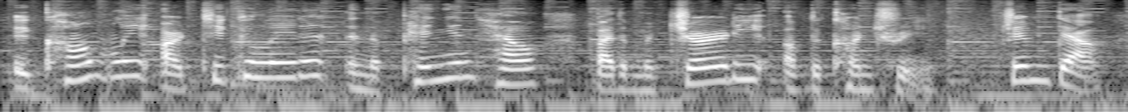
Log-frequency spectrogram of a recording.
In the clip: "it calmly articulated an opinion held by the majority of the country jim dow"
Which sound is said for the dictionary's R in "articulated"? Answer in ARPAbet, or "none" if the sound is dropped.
R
